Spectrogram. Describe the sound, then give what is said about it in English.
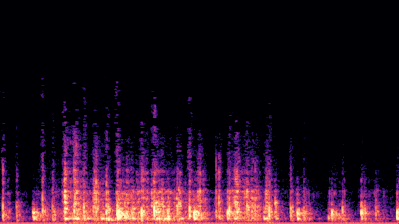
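Horses' hooves clop in a quick, steady rhythm of many hard taps, moderately loud, with a low rumble underneath as a carriage moves off. “Let's get these old horses going.”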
